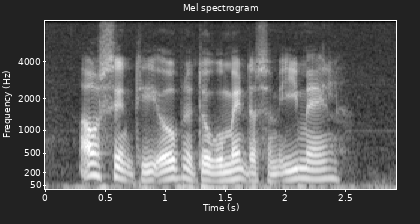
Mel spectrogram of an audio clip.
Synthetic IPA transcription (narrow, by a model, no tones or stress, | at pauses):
ʔɑ̈ʊsen̰d̥iɔ̽ːb̥nəd̥o̝kumen̰d̥ɐsɒ̽miːmeɪl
